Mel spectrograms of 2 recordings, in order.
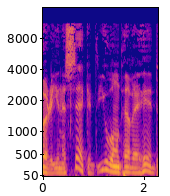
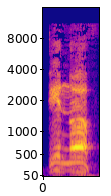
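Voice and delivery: high, loud roar of command; commanding shout; 9 dB louder than usual. Acted. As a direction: bellow to stop the fight. Thug commands a halt.

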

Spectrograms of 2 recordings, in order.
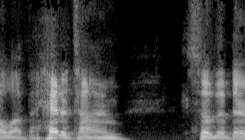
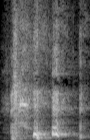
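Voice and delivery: high breathy laugh; 4 dB louder than usual. Real, not acted. Laughs at own story.

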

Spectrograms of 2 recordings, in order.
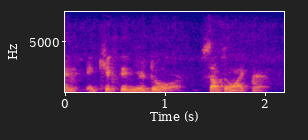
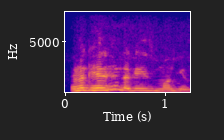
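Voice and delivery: ordinary talk, nothing marked

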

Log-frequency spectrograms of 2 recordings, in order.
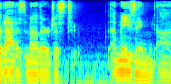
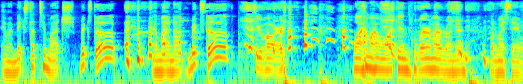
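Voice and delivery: loud, higher reading broken by laughter; laughing recital; 4 semitones higher, 6 dB louder than usual. Real, not acted. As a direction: recite the lines while cracking up. Reciting favourite lines while laughing.

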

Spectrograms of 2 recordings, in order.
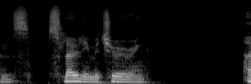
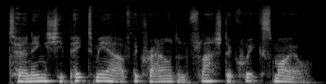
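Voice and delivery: plain reading voice

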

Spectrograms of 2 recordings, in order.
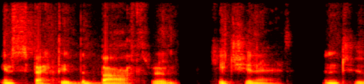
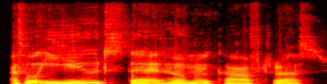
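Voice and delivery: dolefully; 5 semitones higher, 7 dB louder than usual. Acted. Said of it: "she said dolefully".

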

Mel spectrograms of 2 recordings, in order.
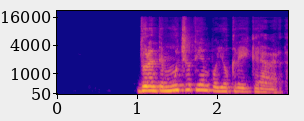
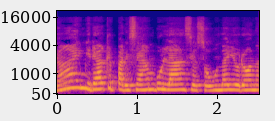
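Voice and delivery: higher, teasing sing-song; mocking a crier; 5 semitones higher than usual. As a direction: poke fun at a crying child. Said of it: "se burló de mí, de que estaba llorando".

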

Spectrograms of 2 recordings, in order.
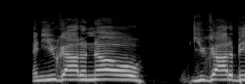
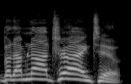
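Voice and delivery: ordinary talk

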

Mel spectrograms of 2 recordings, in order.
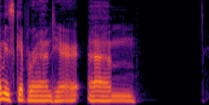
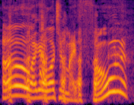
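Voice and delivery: louder and higher, laughing in disbelief; incredulous outburst; 4 semitones higher, 4 dB louder than usual. Retold or imitated. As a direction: rant at the idea of watching on a phone. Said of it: "I was like".

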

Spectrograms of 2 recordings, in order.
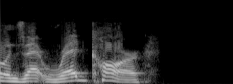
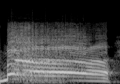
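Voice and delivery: crowd yell; 3 semitones higher than usual. Retold or imitated. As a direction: call it out like a frustrated fan in the crowd. Fans yelling at wrestler's push.

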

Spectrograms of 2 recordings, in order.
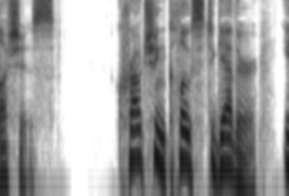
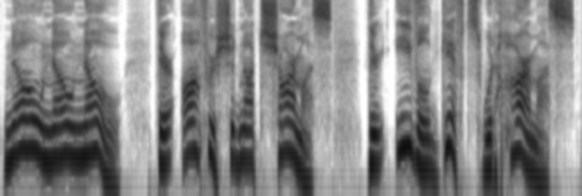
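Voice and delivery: frightened refusal; 7 semitones higher than usual. Acted. Lizzie refuses goblin fruit.

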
